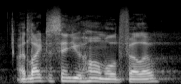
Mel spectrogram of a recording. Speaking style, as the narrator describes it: he said

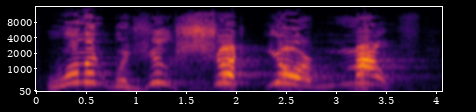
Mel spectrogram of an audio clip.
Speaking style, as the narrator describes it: He screamed

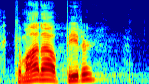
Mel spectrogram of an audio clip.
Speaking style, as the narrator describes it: Jesus, I wonder if he chuckled a little bit to himself, says

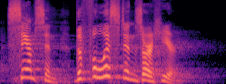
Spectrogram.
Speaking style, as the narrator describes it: she cried out

